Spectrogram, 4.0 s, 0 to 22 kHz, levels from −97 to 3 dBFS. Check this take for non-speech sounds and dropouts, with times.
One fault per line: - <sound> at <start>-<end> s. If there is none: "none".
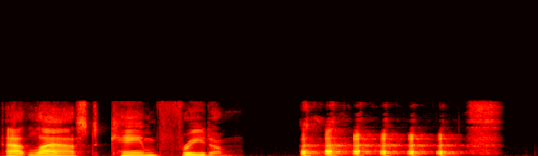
- laugh at 2.2-3.8 s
